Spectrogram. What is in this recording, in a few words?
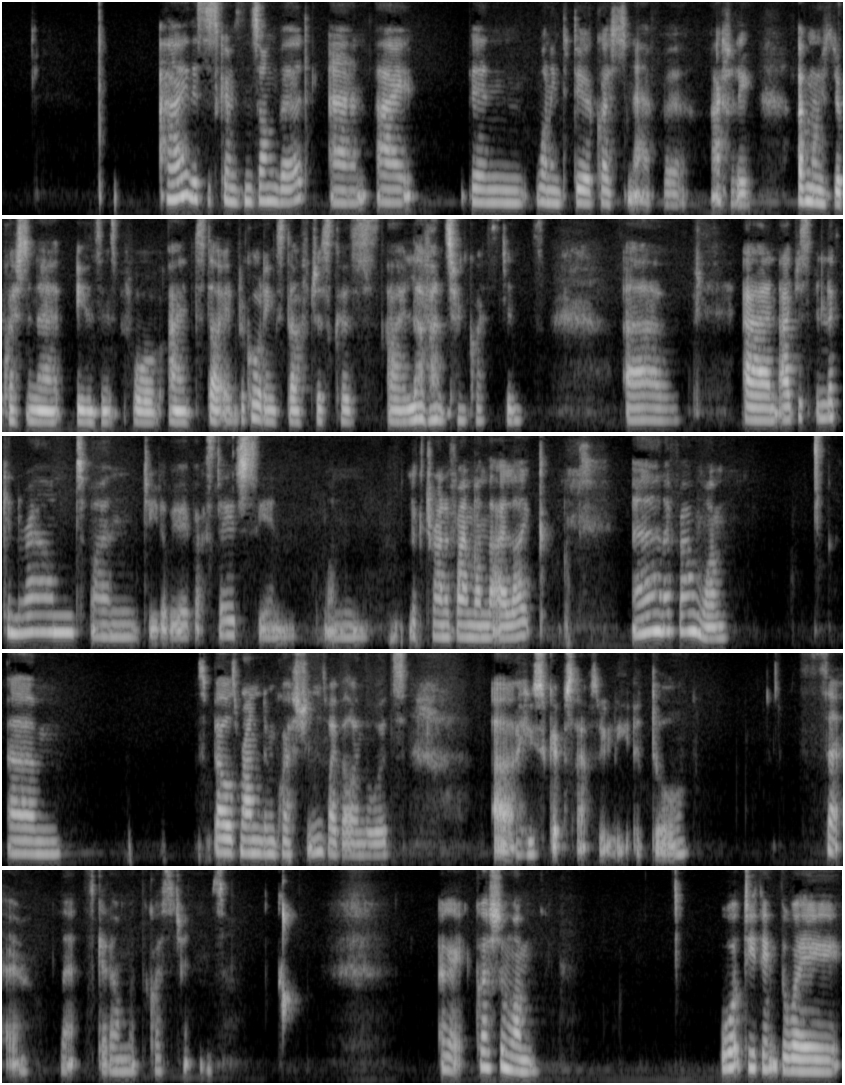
[F] [Mumbling][Lots of Ums][Coughing][Kinda raspy voic; My Take on Belle's Random Questions; Kinda raspy voice; Sorry about that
